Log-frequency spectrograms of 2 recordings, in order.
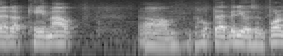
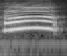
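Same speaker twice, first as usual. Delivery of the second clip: startled yelp; 8 dB louder than usual. Real, not acted. Startled as the light flashes.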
